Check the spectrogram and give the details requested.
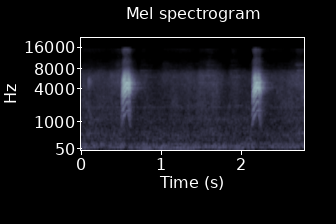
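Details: Two harsh, high, buzzy notes from a white-breasted woodswallow used as a lure, about one and a half seconds apart, each very short, over steady low hiss.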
